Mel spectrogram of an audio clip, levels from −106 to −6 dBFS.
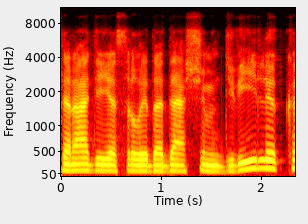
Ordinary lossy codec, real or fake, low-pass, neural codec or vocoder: Opus, 24 kbps; fake; 7.2 kHz; codec, 16 kHz, 2 kbps, FunCodec, trained on LibriTTS, 25 frames a second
